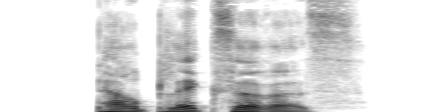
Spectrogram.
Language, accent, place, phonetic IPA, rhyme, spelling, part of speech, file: German, Germany, Berlin, [pɛʁˈplɛksəʁəs], -ɛksəʁəs, perplexeres, adjective, De-perplexeres.ogg
- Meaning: strong/mixed nominative/accusative neuter singular comparative degree of perplex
